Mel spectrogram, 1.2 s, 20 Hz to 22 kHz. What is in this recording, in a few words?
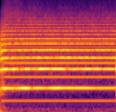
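brass, C4; Best Service Advanced Media Trax Modern Composer; BRASS MIX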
